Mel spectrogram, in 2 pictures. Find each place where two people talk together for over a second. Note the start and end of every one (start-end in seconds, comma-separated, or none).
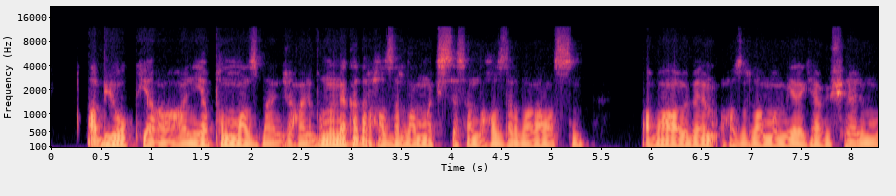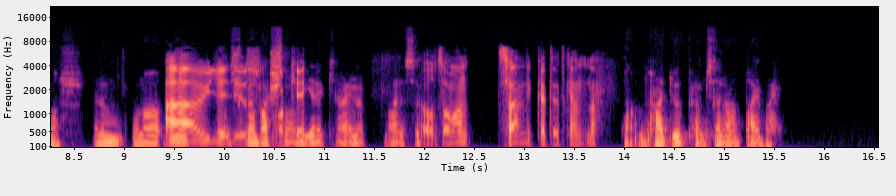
9.4-10.8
